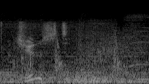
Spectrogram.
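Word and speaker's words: Juste: Is it juice day? Do you pronounce the e? Do you not? Uh is it French? If it's French, you should probably pronounce the e. If not, it's probably silent, but it's pronounced juiced.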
